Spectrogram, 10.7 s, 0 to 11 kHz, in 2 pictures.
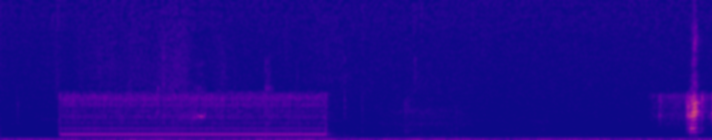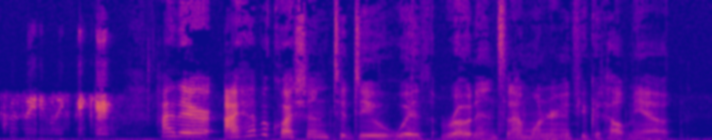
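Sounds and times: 
low hum: 0.0 - 10.6
telephone ringing tone down a phone line: 0.4 - 2.5
speech: 6.6 - 10.4.

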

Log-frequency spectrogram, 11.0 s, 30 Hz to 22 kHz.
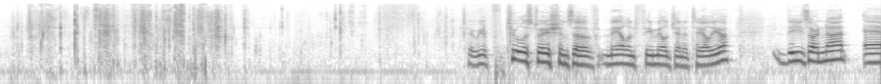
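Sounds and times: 
paper envelope being opened with crinkling, rustling and tearing: 0.0 - 6.4
speech: 5.8 - 11.0.

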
